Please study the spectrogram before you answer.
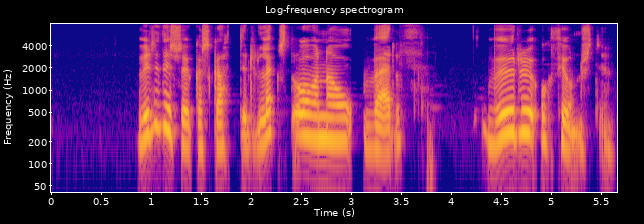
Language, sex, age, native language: Icelandic, female, 30-39, Icelandic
